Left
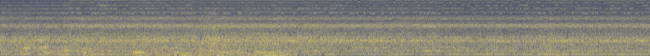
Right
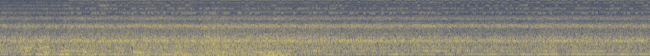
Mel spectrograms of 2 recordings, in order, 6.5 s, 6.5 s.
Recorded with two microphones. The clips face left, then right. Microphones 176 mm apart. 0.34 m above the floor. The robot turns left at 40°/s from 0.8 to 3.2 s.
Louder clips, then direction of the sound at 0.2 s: Left 1 dB; 165° left.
